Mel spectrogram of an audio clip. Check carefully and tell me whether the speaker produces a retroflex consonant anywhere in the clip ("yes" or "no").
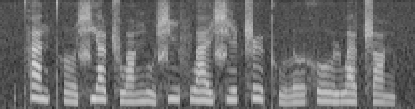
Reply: yes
